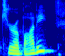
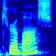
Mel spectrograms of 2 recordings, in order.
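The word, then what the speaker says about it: Kiribati: Pacific Islands called kiribash if you look at it as it's spelled it looks like curabody but it's kirabash it is an island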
